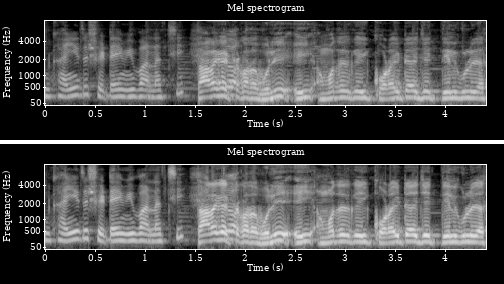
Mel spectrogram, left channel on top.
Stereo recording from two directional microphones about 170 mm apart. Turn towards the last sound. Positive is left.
turn(degrees=-30)  # may be behind; listen again after turning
